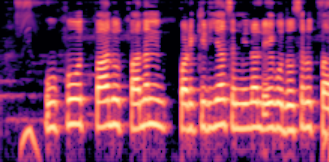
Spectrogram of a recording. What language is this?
Magahi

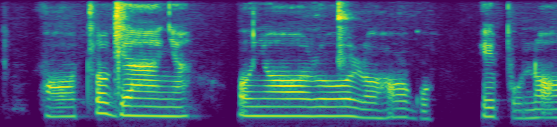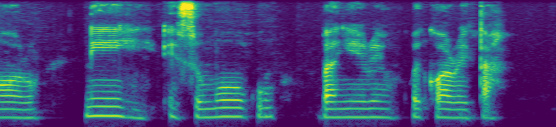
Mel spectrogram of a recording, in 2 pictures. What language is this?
Igbo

